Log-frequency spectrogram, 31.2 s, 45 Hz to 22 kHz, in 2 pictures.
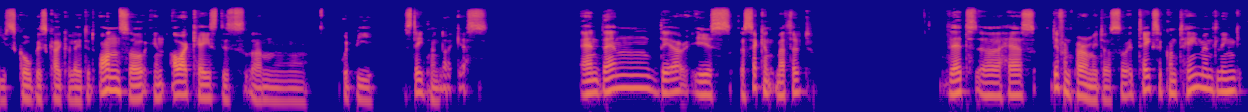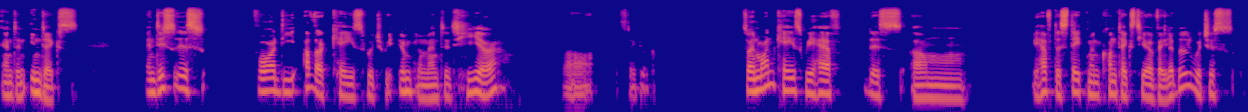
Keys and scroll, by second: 22.3 super+z.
